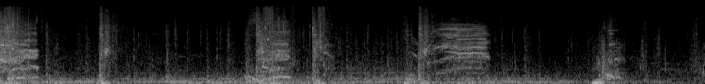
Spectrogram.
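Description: A wooden club thuds hard against an animal.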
